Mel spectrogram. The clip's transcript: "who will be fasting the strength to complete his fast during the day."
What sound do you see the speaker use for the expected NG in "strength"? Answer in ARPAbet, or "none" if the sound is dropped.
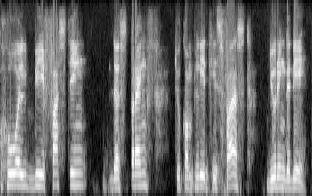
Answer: NG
